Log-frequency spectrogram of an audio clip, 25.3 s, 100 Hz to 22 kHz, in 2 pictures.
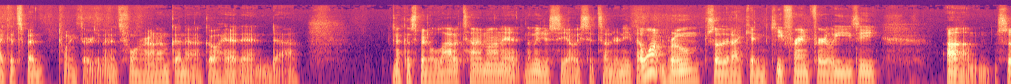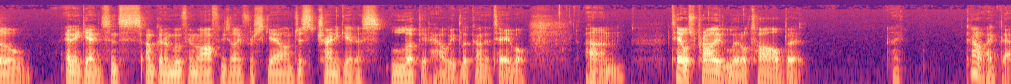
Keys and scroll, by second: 25.1 r.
